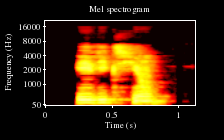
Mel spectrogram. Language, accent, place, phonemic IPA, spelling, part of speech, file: French, France, Lyon, /e.vik.sjɔ̃/, éviction, noun, LL-Q150 (fra)-éviction.wav
- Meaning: eviction (the act of evicting)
